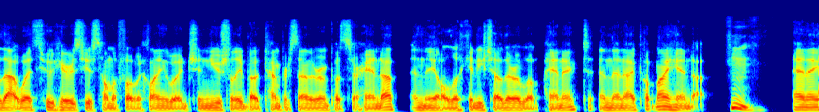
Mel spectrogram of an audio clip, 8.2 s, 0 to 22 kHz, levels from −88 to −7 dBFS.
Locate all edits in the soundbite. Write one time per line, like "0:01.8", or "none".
none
